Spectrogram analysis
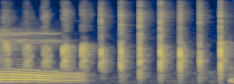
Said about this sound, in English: I'm not clapping for that yet. You gotta clap for ….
